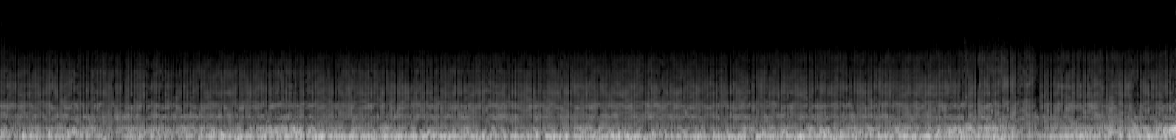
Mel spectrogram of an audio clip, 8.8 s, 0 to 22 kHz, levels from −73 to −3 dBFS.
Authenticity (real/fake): fake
